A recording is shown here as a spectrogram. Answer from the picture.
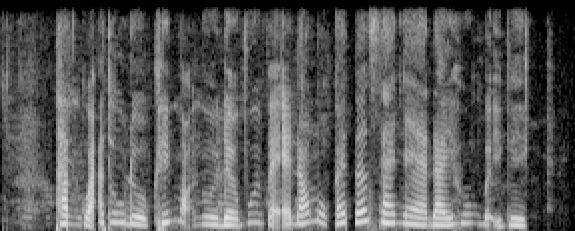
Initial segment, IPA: t̪ʰ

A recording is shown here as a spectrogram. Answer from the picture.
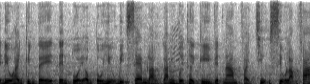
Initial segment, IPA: ɗ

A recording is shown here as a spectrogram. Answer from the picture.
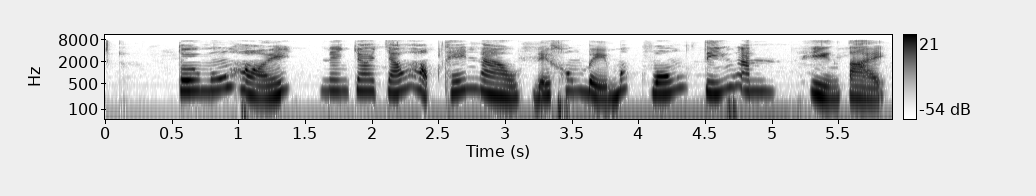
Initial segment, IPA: t̪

